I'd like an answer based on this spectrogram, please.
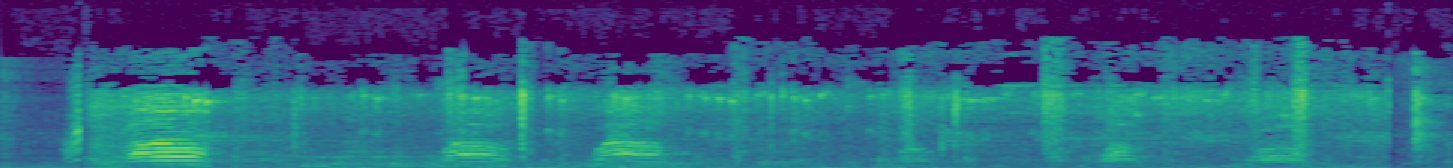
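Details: Cat meowing indoors: four drawn-out harmonic meows, the first loud and rising then falling, followed by softer arched meows about every two seconds, with faint background voices and a steady high hiss.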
